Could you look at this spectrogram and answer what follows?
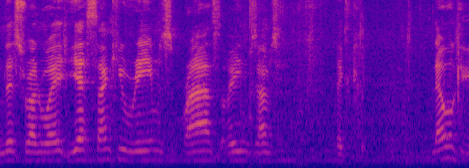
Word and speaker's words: Reims: No one could get their heads around it, but I knew it was pronounced a different way. You have to imagine it's spelled R-A-N-C-E. That's how it sounds.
